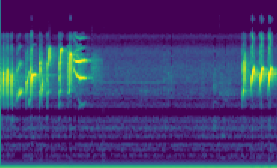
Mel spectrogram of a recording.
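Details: Wild European goldfinch singing: a quick run of high, tinkling twittered notes ending in a drawn whistle, a pause of about two seconds, then a fresh burst of rapid liquid chirps.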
